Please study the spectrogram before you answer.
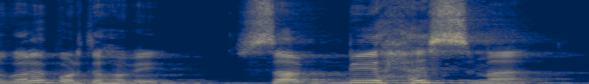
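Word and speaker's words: سَبِّحِ اسْمَ: বিসমিল্লাহির রাহমানির রাহিম এখানে শুরুতে যে ওয়ার্ডটি এসছে সাব্বি হিসমা শুরুতে বড় হেসে এই হাকে মুখ দিয়ে বাতাস বের করে উচ্চারণ করে পড়তে হবে সাব্বি হিসমা সাব্বি হিসমা রব্বিকাল রব্বিকাল আলা শেষে লাগে টেনে পড়তে হবে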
